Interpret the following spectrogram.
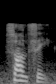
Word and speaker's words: Sansi: Raven, how's your last name pronounced? Sansi. Just like just like it's just like it's spelled.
